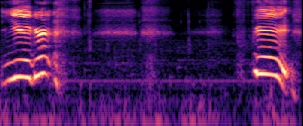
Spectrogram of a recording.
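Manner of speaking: high mock French-Italian accent; silly foreign voice. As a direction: squeak the word out in a fake French accent. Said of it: "That sounded French".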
